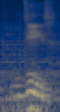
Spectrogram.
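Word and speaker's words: dix: pasamos al número 10 que sería dis dis en este caso también la x cambia a Como si fuese una s pasamos al número 11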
